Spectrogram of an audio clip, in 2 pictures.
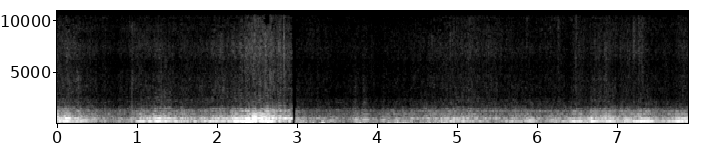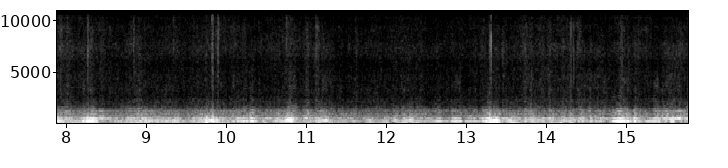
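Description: Honeybees fill the air with a continuous low hum, a buzzy tone layered with overtones that rises and dips as individuals fly nearer or away. Wasps may be mixed in among the droning swarm.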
